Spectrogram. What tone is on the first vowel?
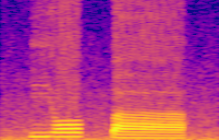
high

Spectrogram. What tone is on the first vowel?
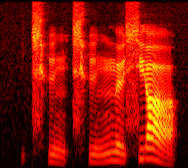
low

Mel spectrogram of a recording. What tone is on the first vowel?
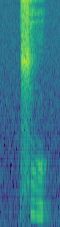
low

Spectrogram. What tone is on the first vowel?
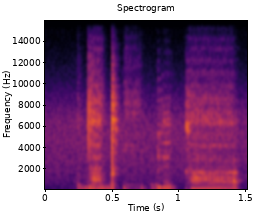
high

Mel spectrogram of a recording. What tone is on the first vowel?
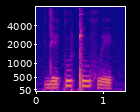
low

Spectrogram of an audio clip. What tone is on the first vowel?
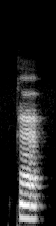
low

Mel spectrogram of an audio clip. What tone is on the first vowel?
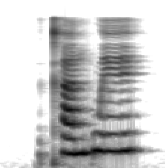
rising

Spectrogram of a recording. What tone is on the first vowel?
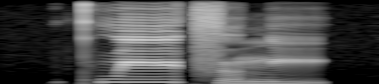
high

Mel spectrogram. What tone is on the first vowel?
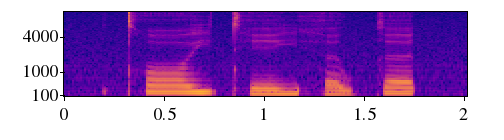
high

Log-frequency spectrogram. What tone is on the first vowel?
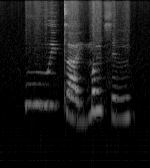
high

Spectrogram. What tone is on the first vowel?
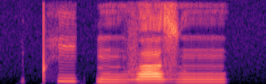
high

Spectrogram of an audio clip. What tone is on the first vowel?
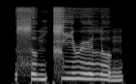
rising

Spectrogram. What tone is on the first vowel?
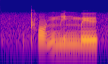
rising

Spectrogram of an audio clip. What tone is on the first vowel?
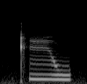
high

